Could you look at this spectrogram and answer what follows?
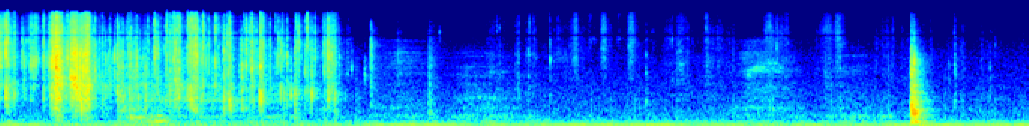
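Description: Foil wrapper of a Magic: The Gathering booster pack being torn open and crinkled for about the first three and a half seconds. Then faint ticks of the cards being handled, and one sharp tap about nine seconds in.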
